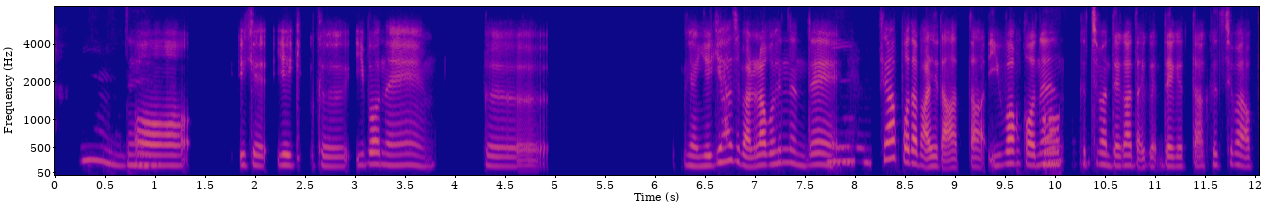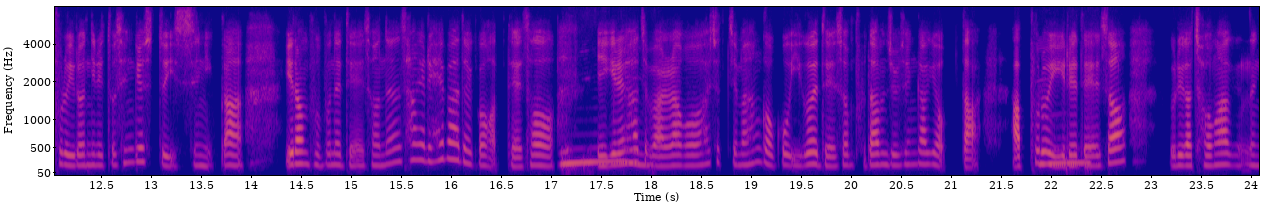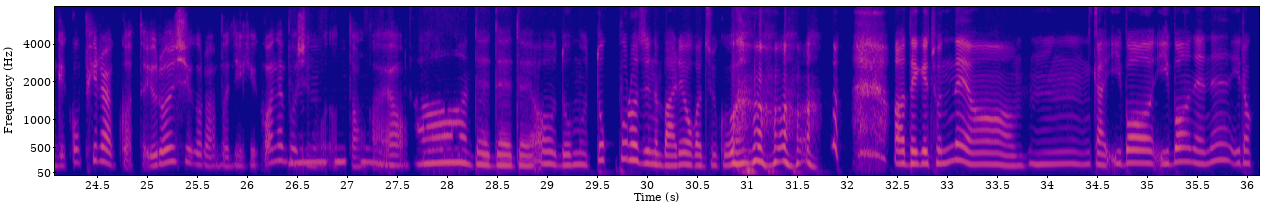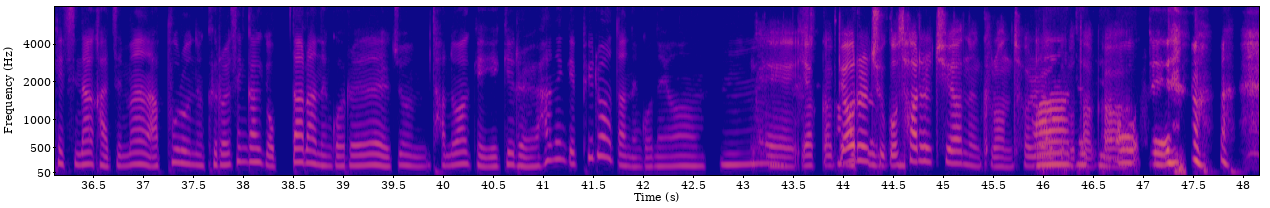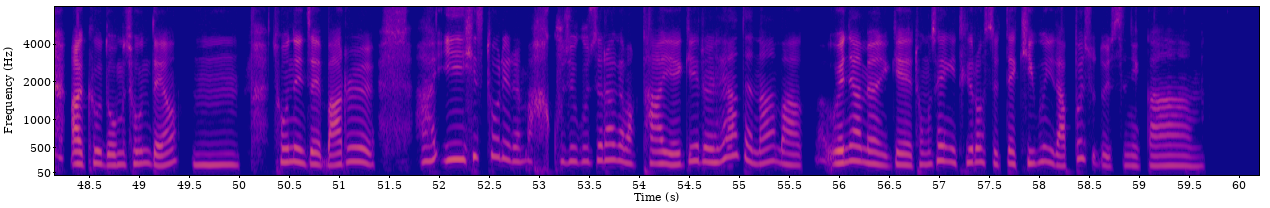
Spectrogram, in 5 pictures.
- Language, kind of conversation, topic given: Korean, advice, 돈 문제로 갈등이 생겼을 때 어떻게 평화롭게 해결할 수 있나요?
- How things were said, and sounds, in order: tapping; other background noise; laugh; laugh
